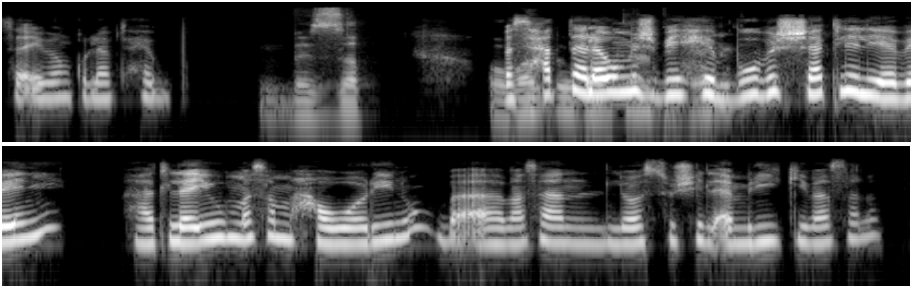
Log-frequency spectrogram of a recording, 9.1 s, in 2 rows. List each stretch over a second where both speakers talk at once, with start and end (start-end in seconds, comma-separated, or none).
2.5-3.8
